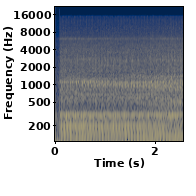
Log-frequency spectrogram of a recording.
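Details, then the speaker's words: Boosted Mazda Miata after crankshaft pulley repair with new 6mm hex bolts and alignment pin, timing checked at 10°: smooth, even idle, steady low pulse, no clatter or ticking; healthy. "so she is done complete uh fixed and it sounds great"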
